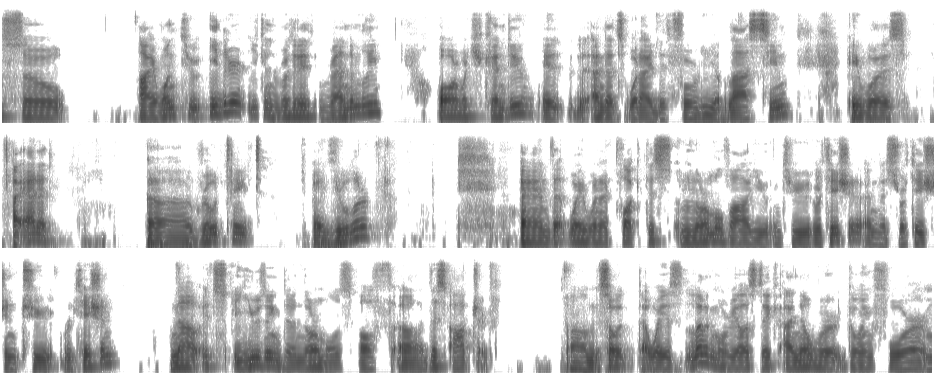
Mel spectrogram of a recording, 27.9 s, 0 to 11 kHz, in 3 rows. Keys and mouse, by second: 2.2 click, 4.4 click, 5.0 click, 5.5 click, 5.9 g, 6.9 g, 8.6 shift+a, 14.9 click, 17.2 click, 20.6-21.0 middle drag, 21.1 middle click, 23.1-23.8 middle drag, 24.4 ctrl+s, 25.4 KP_0, 26.2 click.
